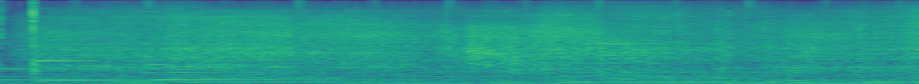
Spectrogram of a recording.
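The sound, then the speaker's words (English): A car engine revs loudly and steadily, its pitch rising and falling, over a constant rushing roar as the front wheels spin in place like a burnout at the curb of a busy main road, white smoke billowing from the front tyres while the car does not budge. “The front wheels spin like the car's doing a burnout, and white smoke bellows out from the front tyres.”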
